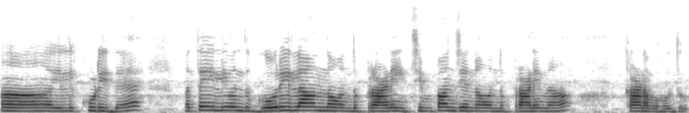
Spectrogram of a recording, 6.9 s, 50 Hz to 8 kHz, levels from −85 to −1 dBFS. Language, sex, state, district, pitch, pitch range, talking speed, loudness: Kannada, female, Karnataka, Mysore, 225 Hz, 210-245 Hz, 130 wpm, -23 LUFS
